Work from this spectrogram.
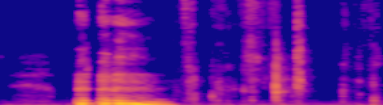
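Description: Tarot cards being shuffled by hand, a short burst of riffling and rustling followed by lighter scattered flicks of the deck, close and fairly quiet, with a brief throaty vocal noise near the start.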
